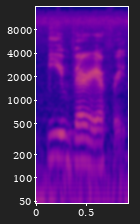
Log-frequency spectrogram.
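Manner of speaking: ordinary delivery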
